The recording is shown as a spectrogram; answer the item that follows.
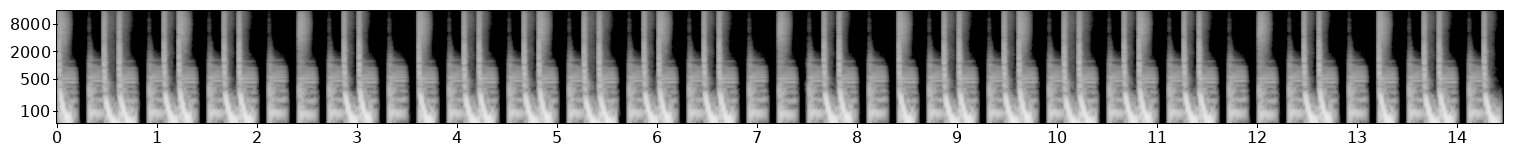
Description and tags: short shark theme for game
